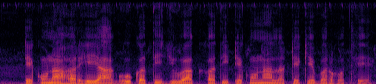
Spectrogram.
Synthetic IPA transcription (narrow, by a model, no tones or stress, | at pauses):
ʈekonaɦəɾɦiaːɡʱukət̪id͡ʒuaət̪iʈekoːnaləʈekebəɾɦot̪ʰeː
